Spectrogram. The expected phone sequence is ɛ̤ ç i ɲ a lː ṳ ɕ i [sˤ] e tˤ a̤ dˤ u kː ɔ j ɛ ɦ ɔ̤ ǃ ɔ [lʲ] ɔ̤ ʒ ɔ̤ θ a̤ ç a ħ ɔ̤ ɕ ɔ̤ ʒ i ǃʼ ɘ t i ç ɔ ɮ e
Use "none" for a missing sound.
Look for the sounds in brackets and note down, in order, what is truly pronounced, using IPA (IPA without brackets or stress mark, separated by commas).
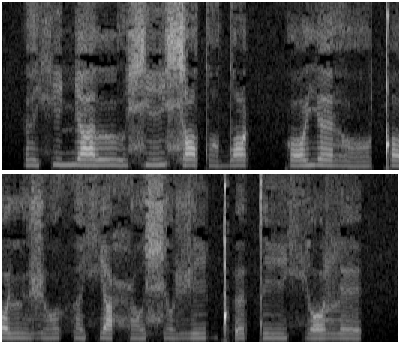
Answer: ɕ, lʲ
